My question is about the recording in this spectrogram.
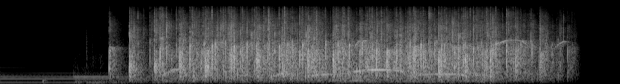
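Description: The last guitar chord of a song ringing out and fading, then a small audience applauding, the applause cut off abruptly near the end.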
